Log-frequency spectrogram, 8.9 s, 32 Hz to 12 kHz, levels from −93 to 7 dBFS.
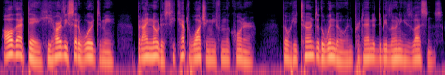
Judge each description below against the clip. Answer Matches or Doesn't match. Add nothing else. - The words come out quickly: Matches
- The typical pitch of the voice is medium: Doesn't match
